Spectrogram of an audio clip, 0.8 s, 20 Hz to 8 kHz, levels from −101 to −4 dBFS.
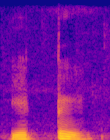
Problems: none marked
